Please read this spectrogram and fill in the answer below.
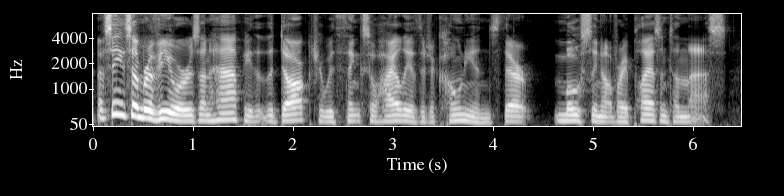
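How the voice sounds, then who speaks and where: Clear, dry, higher-pitched man reviewing. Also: animated, a little fast, no echo. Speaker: reviewer and host. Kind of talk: scripted video review commentary.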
